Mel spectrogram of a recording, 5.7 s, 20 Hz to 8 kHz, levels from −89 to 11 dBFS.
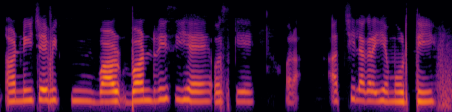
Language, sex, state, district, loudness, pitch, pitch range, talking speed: Hindi, female, Bihar, Madhepura, -22 LUFS, 225 Hz, 215-240 Hz, 160 wpm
